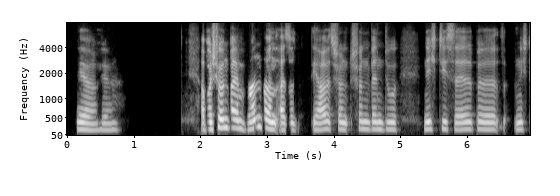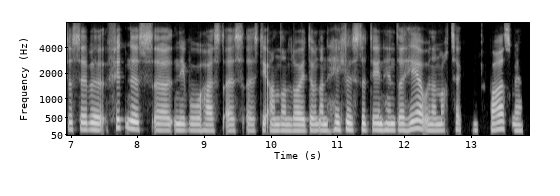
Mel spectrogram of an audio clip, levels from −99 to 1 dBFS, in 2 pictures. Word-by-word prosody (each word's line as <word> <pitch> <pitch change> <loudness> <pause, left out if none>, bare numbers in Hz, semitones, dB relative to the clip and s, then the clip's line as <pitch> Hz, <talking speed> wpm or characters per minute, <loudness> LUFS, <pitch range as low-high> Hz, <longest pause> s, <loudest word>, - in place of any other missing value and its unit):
Ja, 175 -3 +3
ja. 175 0 -7 1.2
Aber 190 - +6
schon 225 +4 +7
beim 215 -5 +5
Wandern 205 -1 +7
also 175 0 +2 0.3
ja, 180 +2 +3
schon 185 -1 -1
schon, 195 -1 -1
wenn 190 -1 +2
du 185 0 0 0.4
nicht 190 0 +1
dieselbe 185 -1 0 0.2
nicht 185 0 -2
dasselbe 180 -2 -2
Fitness 205 -4 -2
äh, 165 -1 -3
Niveau 160 -1 -4
hast 155 -1 -5
als 155 0 -4
als 155 0 -7
die - - -5
anderen 155 0 -4
Leute, 155 0 -2
und 160 - -5
dann 160 - -2
hechelst 175 +2 -2
du 175 - -2
denen 170 0 -3
hinterher 170 +4 -2
und - - -4
dann 160 0 -4
macht's 160 0 -6
ja - - -5 0.2
keinen 165 0 -12
Spaß 190 +3 -2
mehr. 155 -1 -5
180 Hz, 165 wpm, -21 LUFS, 165-190 Hz, 1.2 s, schon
